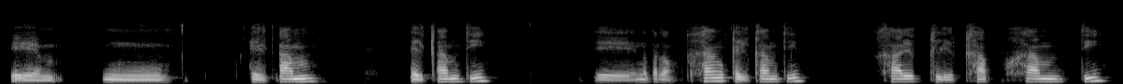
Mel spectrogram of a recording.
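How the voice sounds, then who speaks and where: Very slow, self-correcting student, dry muffled line. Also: medium pitch, warm tone, dry recording. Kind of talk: reciting verb conjugations.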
